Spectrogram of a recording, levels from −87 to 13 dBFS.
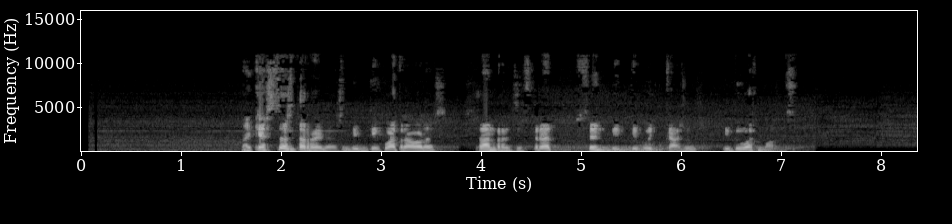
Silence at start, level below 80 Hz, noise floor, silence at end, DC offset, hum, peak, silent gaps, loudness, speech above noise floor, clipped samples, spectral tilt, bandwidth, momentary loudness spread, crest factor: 1.6 s; -62 dBFS; -60 dBFS; 1.25 s; under 0.1%; none; -2 dBFS; none; -22 LUFS; 37 dB; under 0.1%; -5 dB/octave; 11.5 kHz; 16 LU; 24 dB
